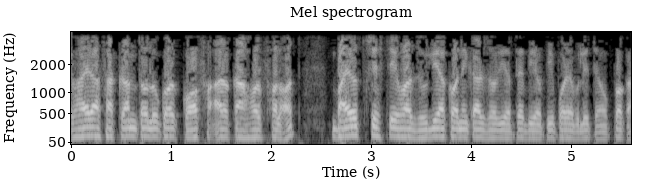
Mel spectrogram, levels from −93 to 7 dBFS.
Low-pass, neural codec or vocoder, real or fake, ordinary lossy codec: 3.6 kHz; none; real; none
